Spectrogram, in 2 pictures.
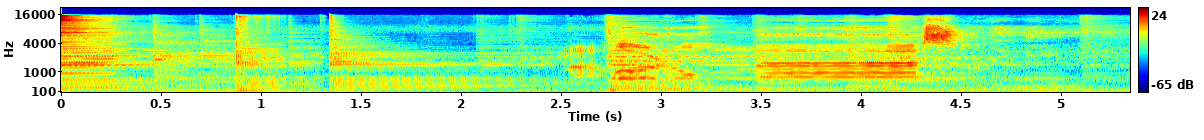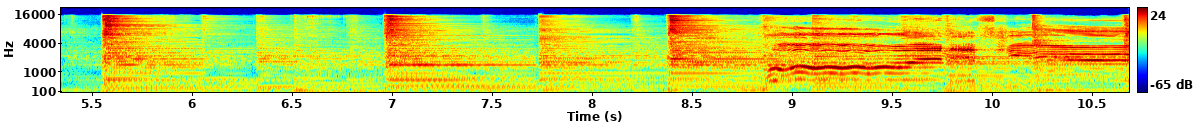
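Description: Acoustic guitar strummed in chords that are struck anew about every second and a half, with a man's singing voice, held notes with vibrato, a few seconds in and again near the end.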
